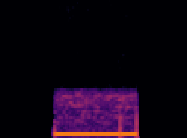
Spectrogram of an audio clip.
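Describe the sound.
A telephone ringback tone on a live call sounds once: a single steady, mid-pitched buzzing tone lasting under a second, alone without talk.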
